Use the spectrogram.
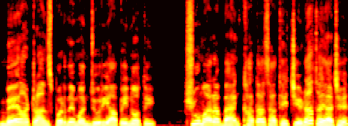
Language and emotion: Gujarati, fearful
